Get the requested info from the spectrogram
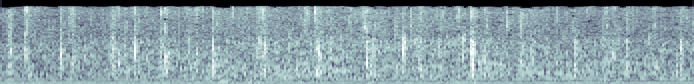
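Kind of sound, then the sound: crowd, crowd applause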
